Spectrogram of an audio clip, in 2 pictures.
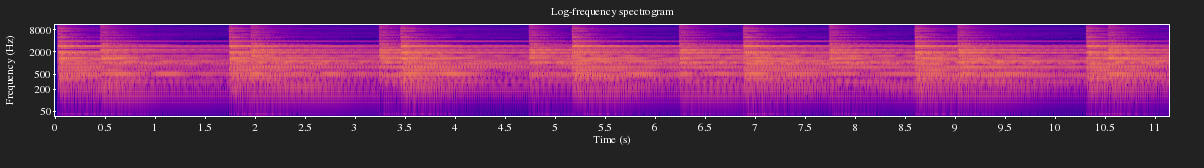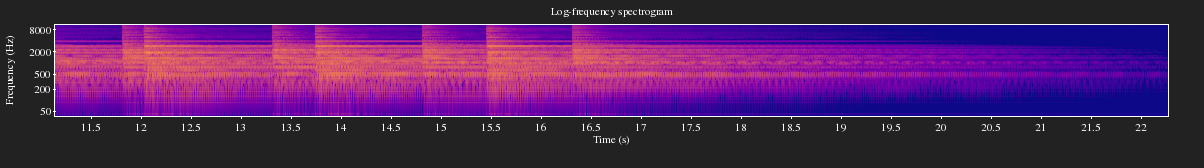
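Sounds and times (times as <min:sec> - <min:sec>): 
chapel bell: 0:00.0 - 0:22.2.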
